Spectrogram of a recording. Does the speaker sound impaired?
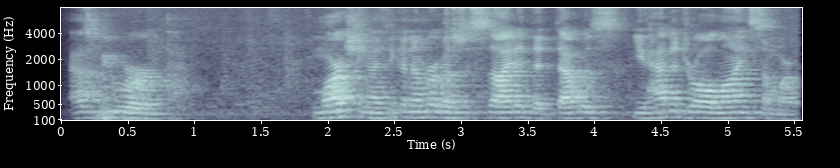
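No.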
